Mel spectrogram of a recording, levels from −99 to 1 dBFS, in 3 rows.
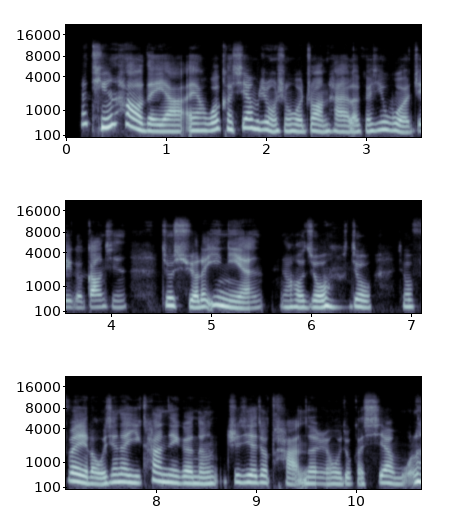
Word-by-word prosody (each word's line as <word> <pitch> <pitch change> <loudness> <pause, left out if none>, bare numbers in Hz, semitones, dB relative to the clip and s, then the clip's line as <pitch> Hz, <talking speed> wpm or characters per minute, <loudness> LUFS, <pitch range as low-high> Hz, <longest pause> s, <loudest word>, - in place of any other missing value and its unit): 那 425 - -1
挺 310 -5 +4
好 330 - +5
的 205 -2 +1
呀。 195 0 +2
哎 - - -2
呀， 220 0 -1
我 235 +5 +1
可 260 - -1
羡 295 +5 +1
慕 270 - +2
这 245 - -3
种 200 -5 +1
生 205 -1 -4
活 195 - 0
状 195 0 -1
态 190 -2 -2
了， - - -3
可 195 0 -5
惜 225 - -4
我 210 -8 0
这 200 +2 -6
个 190 -1 -8
钢 200 +2 0
琴 200 -2 -15 0.3
就 250 -1 +2
学 200 -4 +1
了 215 - +1
1 270 -2 +2
年， 185 -3 0
然 205 0 -7
后 195 -1 -1
就 195 +2 +3 0.2
就 205 -4 0 0.3
就 215 - -5
废 235 0 +4
了。 185 -2 0
我 175 - +1
现 230 +4 -1
在 240 - +3
一 210 -2 +1
看 260 +1 +2
那 215 -3 +1
个 200 -1 +3
能 190 0 -1
直 230 -1 -4
接 220 0 +2
就 215 -1 -1
弹 175 -3 -5
的 190 0 -1
人， 180 0 -7
我 180 - -2
就 - - -5
可 175 -1 -8
羡 205 +3 -1
慕 180 +3 -9
了。 245 - +5
205 Hz, 315 characters per minute, -22 LUFS, 190-230 Hz, 0.3 s, 好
